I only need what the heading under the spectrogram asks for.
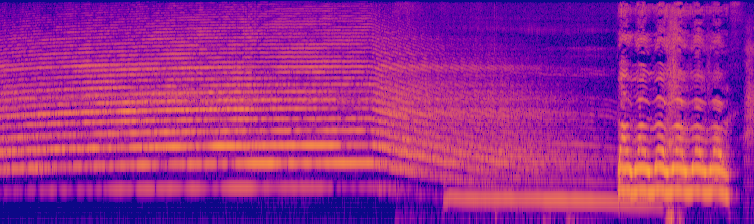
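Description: A loud alarm siren wails on one steady note, slides down in pitch, then switches to a rapid warbling blare for a couple of seconds before cutting off abruptly.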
